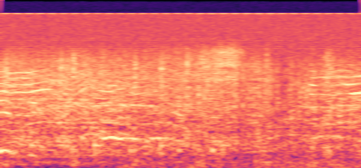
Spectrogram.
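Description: Background voices and chatter of people milling around on the field, with no clear words, over steady outdoor crowd ambience.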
